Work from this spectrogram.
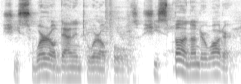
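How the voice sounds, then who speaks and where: With soft music playing behind him, an adult man reads a kids' picture book aloud and explains things plainly to a child helper. His voice sits in the mid-range, a little slow and fairly bright, and background noise comes through clearly.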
